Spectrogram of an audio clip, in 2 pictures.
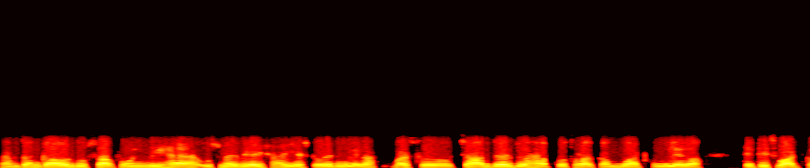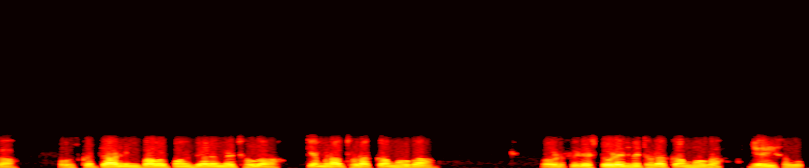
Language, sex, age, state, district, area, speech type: Hindi, male, 18-30, Bihar, Begusarai, urban, conversation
